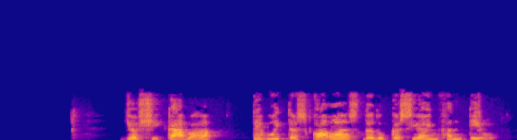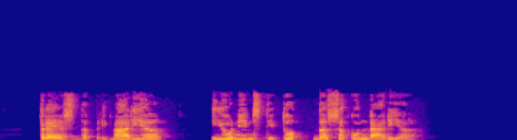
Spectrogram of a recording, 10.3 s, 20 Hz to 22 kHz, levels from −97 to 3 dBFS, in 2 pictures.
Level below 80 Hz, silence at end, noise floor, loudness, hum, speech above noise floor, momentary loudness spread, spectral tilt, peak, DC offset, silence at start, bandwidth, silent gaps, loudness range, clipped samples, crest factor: -68 dBFS; 1 s; -57 dBFS; -19 LUFS; none; 38 dB; 13 LU; -3 dB/octave; -2 dBFS; under 0.1%; 0.7 s; 8 kHz; 5.41-5.57 s, 7.21-7.28 s; 2 LU; under 0.1%; 18 dB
